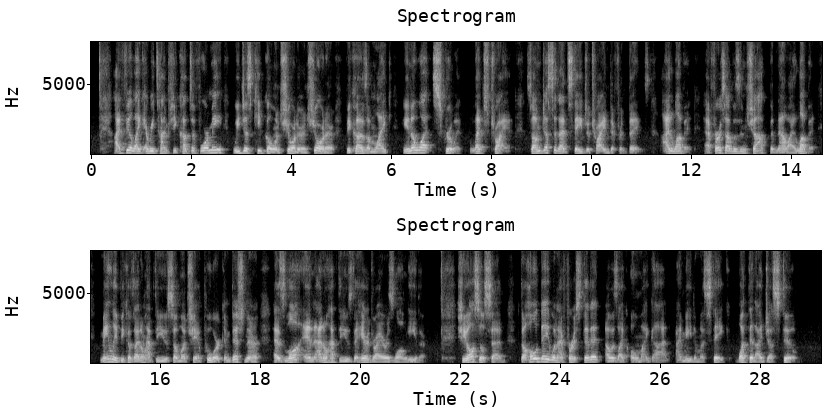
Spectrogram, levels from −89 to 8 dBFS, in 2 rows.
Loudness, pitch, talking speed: -19 LUFS, 160 Hz, 210 wpm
